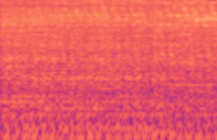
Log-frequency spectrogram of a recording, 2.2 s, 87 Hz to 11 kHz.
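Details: Honda Click 150i scooter after overheating with coolant lost and thermostat bypassed, now overhauled and coolant refilled, breaking in: even, steady idle hum with nothing knocking or rattling. Normal idle.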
